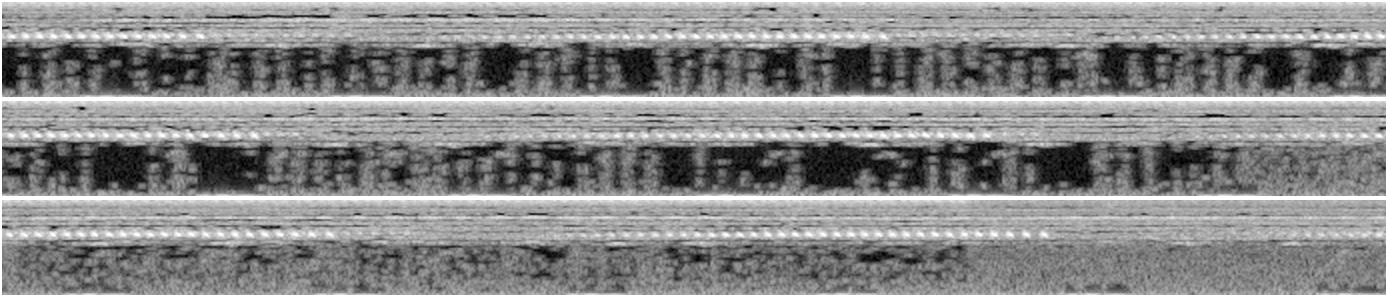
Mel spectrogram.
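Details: Night chorus of crickets in the countryside: continuous high whining tones with a pulsed trill returning in short bursts about every two seconds; the background shifts and softens near the end.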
